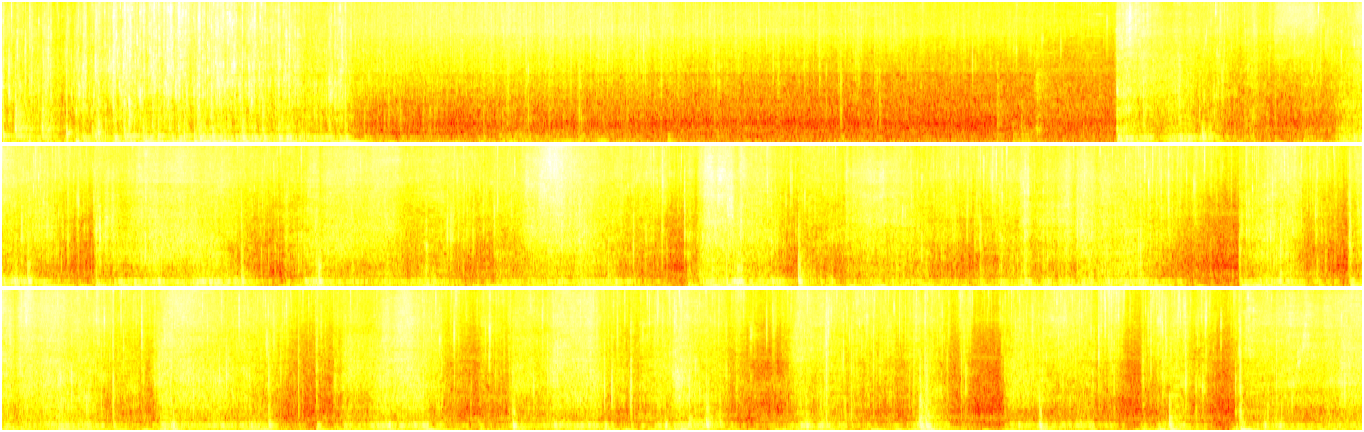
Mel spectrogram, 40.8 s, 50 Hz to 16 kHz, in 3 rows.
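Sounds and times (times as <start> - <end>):
cornstarch chunks being crushed: 0.0 - 40.7.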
